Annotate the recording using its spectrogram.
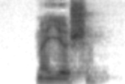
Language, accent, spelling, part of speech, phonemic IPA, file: French, France, mailloche, noun, /ma.jɔʃ/, LL-Q150 (fra)-mailloche.wav
- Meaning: 1. beetle (wooden mallet) 2. rake (of moulder) 3. a mallet drumstick 4. beater (for a xylophone)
